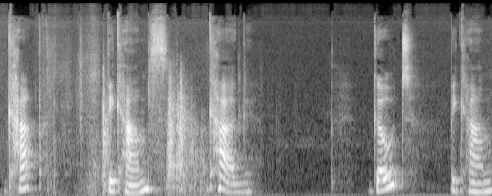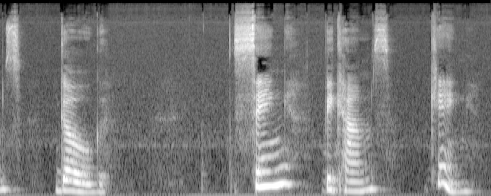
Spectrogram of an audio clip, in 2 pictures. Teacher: changes to a velar sound because of another velar in the word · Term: velar assimilation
